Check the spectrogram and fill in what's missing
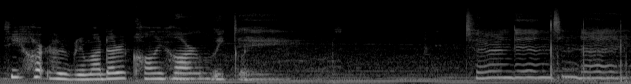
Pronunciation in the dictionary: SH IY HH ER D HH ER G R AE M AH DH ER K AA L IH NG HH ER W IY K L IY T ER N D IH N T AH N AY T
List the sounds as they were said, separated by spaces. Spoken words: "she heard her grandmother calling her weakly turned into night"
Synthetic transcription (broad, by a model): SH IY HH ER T HH ER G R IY M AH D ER K AA L IH NG HH ER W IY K IY T ER N D IH N T AH N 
